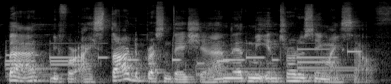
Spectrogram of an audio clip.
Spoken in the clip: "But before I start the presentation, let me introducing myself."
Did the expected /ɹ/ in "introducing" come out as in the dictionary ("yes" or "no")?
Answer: yes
